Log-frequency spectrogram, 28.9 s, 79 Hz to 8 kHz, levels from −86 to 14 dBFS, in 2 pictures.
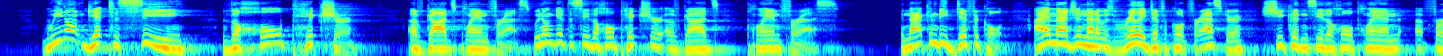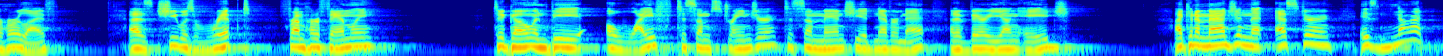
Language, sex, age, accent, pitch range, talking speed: English, male, 20-39, American, 140-175 Hz, 175 wpm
